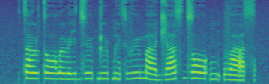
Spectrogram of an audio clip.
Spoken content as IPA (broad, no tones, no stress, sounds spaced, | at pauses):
t aː ɭ t ɔː lˠ ɛ ɭ i d͡z yː ʔ d ĩ ɭ ɓ ĩ s v yː m aː d͡ʒ aː s d͡z ɔː ʔ ŋ i ʔ v a s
